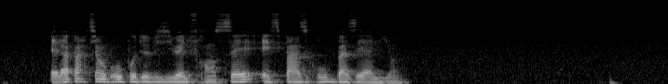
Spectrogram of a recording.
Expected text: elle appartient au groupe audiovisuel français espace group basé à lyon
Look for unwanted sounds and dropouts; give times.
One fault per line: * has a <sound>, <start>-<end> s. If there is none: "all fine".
all fine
